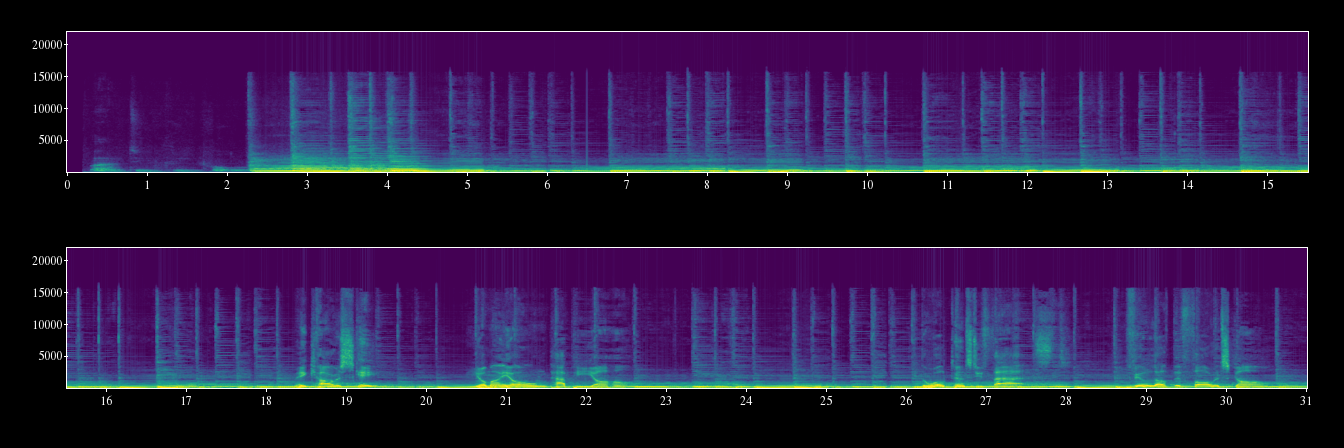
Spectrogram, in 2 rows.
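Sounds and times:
cello holding low notes: 2.2 - 31.0
strummed acoustic guitar: 2.2 - 31.0.

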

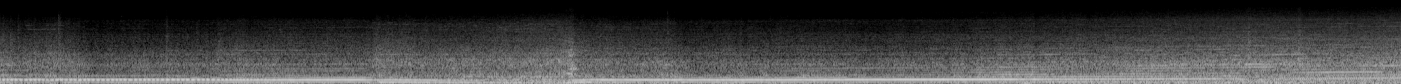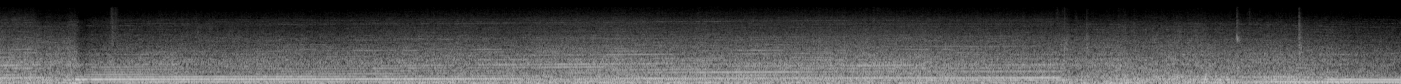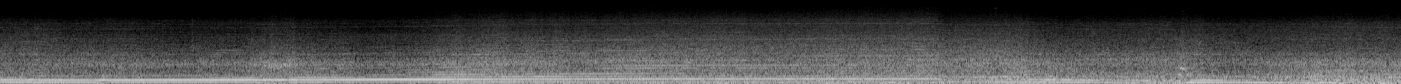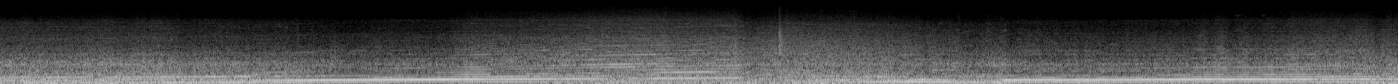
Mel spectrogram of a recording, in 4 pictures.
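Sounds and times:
race car engine revving: 0.0 - 56.0.

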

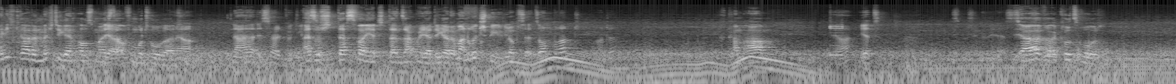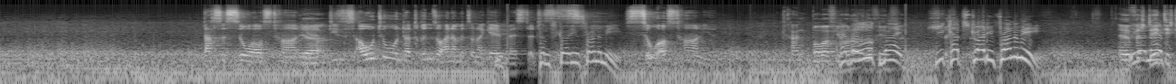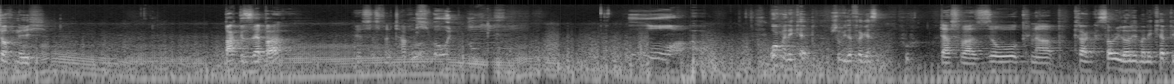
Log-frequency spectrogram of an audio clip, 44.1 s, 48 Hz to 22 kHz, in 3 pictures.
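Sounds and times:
motorcycle engine running: 0.0 - 21.0, 22.1 - 44.0
wind buffeting microphone: 0.0 - 21.0, 21.9 - 44.0
short voice sound: 34.6 - 36.0.

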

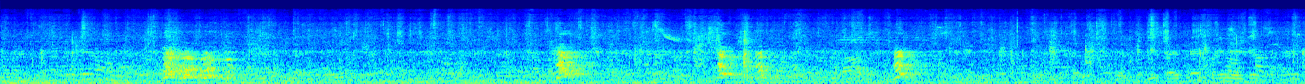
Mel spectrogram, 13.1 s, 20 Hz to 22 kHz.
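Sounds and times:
crowd chatter: 0.0 - 13.0
dog barking: 1.6 - 2.4, 5.6 - 6.0, 7.2 - 7.8, 8.9 - 9.3.

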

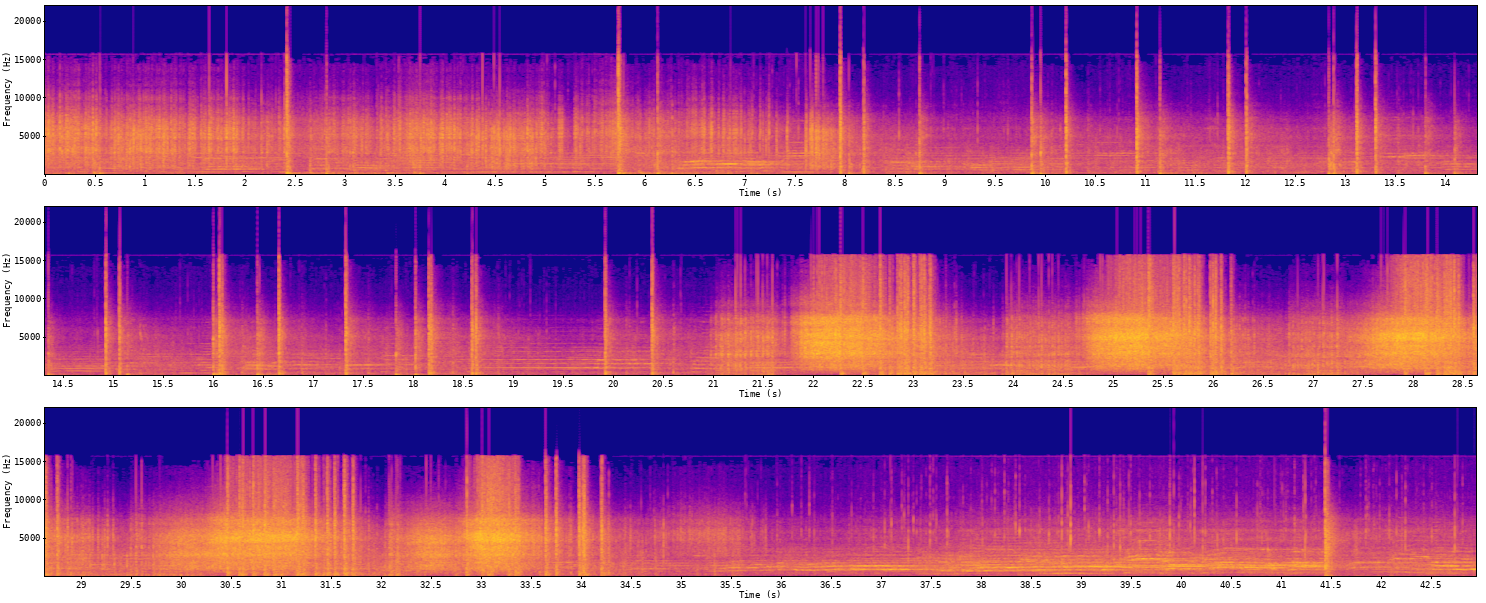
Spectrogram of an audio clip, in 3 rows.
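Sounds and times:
fireworks crackling and hissing: 0.0 - 42.9
firework shells bursting: 27.1 - 34.4.

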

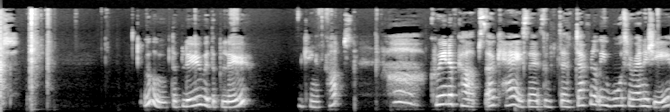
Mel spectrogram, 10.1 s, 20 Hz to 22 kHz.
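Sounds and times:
cards snapping and clicking: 0.0 - 0.9.

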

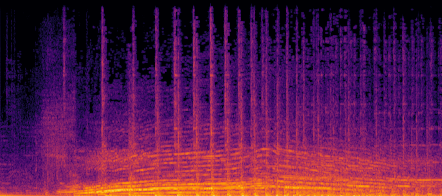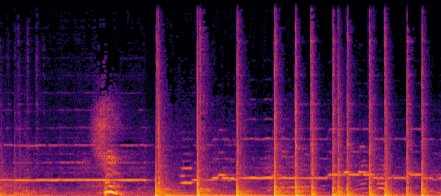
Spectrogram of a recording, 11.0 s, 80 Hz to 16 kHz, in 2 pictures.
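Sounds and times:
taiko drumming: 0.9 - 6.2, 7.4 - 11.0
bamboo flute high note: 4.9 - 11.0.

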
